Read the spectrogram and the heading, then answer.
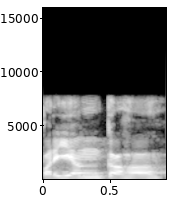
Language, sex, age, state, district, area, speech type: Sanskrit, male, 18-30, Rajasthan, Jaipur, rural, read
